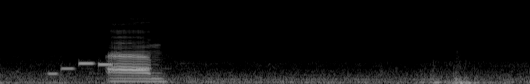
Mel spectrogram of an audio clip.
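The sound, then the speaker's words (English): A phone goes off with a few short beeps climbing in pitch, followed by a brief, louder ringing chime. A low background rumble continues after the chime ends. “I'm really sorry about the phone keep going on.”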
